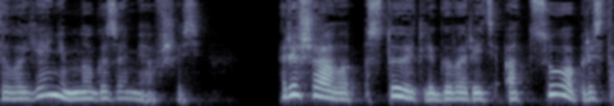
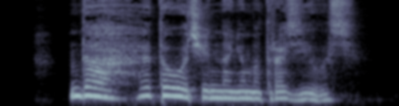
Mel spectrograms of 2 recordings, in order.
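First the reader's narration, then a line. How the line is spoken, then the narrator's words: Sigh. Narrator (Russian): вздохнула я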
